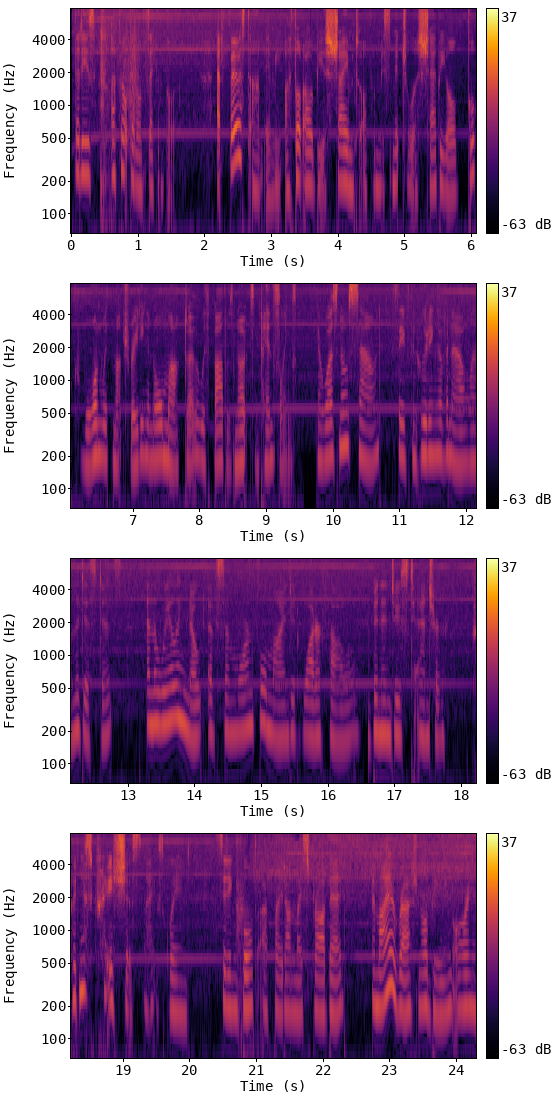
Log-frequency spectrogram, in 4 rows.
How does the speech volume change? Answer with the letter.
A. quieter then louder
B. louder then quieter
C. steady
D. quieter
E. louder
C.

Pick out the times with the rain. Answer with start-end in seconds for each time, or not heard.
not heard.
